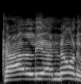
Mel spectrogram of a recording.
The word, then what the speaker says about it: Caglianone: please universally agree upon the proper Italian pronunciation of Calon? Calon. When you see GLI, Calon is how you're supposed to say it.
